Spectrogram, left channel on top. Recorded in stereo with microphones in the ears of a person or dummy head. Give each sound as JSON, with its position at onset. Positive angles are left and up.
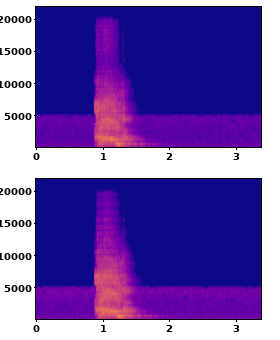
{"t": 0.9, "sound": "a scream", "side_deg": 60, "distance_m": 3.0}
